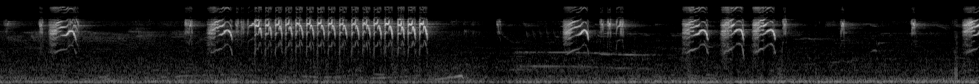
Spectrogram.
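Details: Brown-throated sunbird, known locally as sriganti, in a chatty tutor recording of rapid bursts: a fast run of about twenty high, sharp chirps, then spaced clusters of arched whistled notes, with a faint low whistle between.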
